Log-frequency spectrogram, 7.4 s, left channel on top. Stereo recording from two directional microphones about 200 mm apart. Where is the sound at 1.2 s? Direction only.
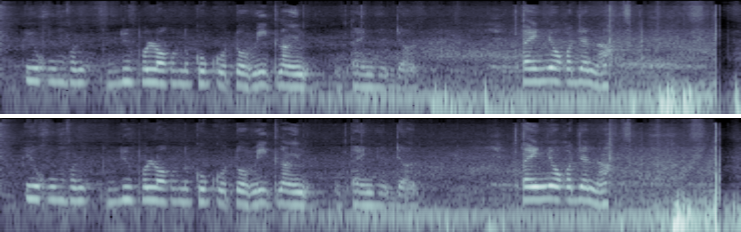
5° right (ahead or behind).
